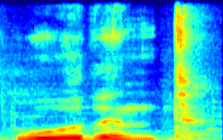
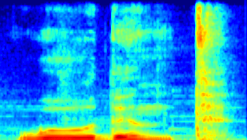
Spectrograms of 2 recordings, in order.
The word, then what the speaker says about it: wouldn't: de esta palabra pero sí se le agrega un sonido como de e suave entre la d y la n wouldn't wouldn't la tercera parte que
